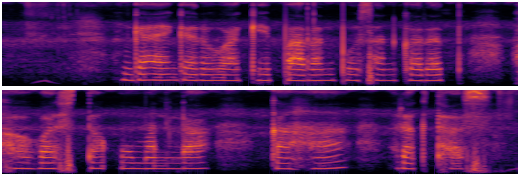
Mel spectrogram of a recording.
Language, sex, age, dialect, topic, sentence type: Chhattisgarhi, female, 18-24, Eastern, agriculture, statement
